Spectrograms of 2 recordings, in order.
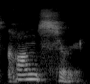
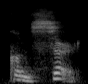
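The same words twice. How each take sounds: First: The stress is on the first syllable. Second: The stress is on the second syllable. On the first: The word is used as a noun. "Noun, you say it's" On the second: The word is used as a verb. "Verb is"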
